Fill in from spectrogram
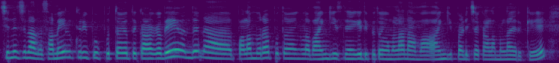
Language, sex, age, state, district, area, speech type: Tamil, female, 30-45, Tamil Nadu, Tiruppur, urban, spontaneous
